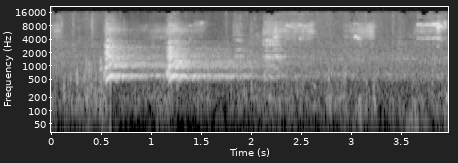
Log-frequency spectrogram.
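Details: Dog barks twice in quick succession, sharp harmonic barks about half a second apart, then quieter background, during a training session in Genoa with a female AmStaff named Venus and a male Staffordshire Bull Terrier named Zeus.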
